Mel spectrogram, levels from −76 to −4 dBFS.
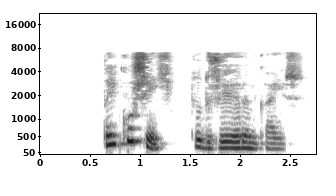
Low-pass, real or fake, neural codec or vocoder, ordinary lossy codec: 7.2 kHz; real; none; MP3, 32 kbps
